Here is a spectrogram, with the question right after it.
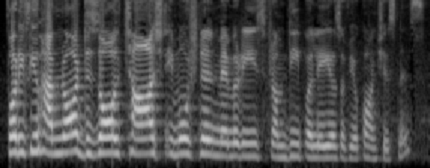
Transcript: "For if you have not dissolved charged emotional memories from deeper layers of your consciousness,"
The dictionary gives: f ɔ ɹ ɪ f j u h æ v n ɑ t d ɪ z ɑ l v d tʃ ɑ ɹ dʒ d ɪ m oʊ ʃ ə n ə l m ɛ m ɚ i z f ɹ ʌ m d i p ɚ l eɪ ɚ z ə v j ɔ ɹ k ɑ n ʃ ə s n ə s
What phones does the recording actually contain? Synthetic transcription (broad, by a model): f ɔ ɹ ɪ f j u h æ v n ɑ t d ɪ z ɑ l v d tʃ ɑ ɹ dʒ d ɪ m oʊ ʃ ə n ə l m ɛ m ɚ i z f ɹ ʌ m d i p ɚ l eɪ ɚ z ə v j ɔ ɹ k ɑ n ʃ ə s n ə s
